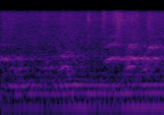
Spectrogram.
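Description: Short, wavering animal calls, like whines, come and go over a steady low hum.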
